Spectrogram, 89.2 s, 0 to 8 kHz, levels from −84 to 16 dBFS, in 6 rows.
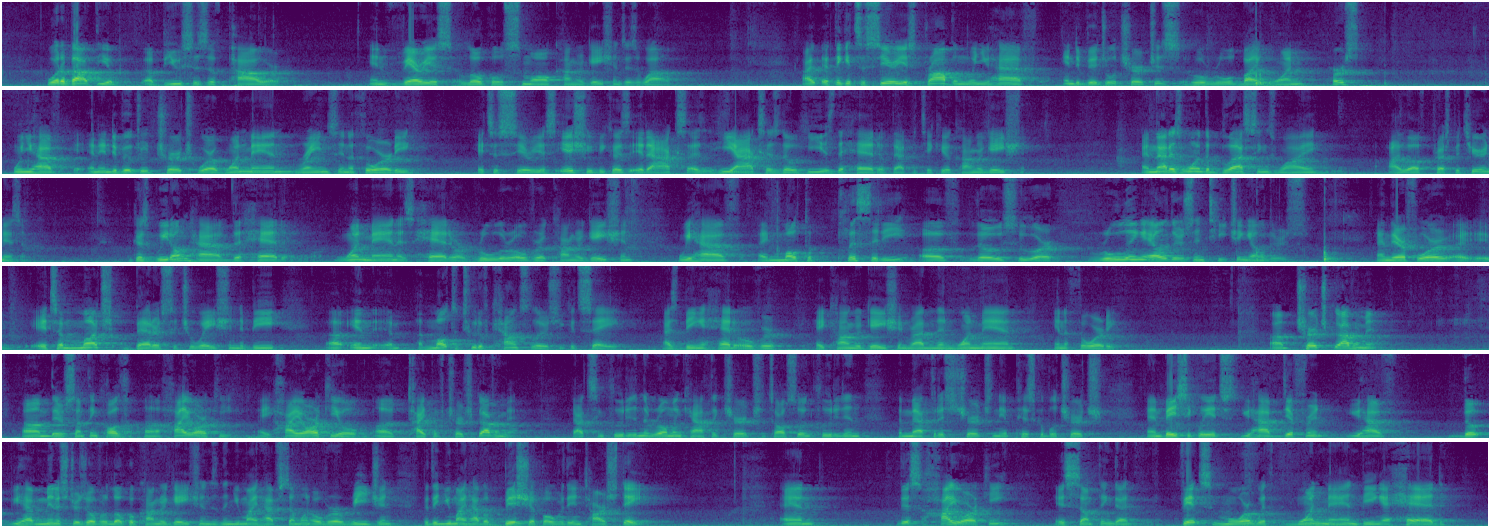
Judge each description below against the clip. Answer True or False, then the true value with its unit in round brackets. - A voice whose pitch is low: True (110 Hz)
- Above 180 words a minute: False (145 wpm)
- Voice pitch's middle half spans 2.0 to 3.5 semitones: True (3.2 semitones)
